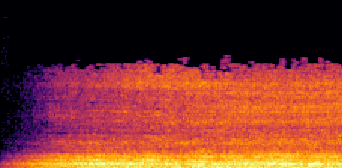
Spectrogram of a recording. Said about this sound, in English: Why am I scared by the cars? God damn it. Why? Why?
